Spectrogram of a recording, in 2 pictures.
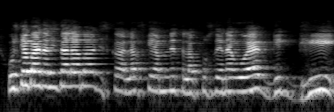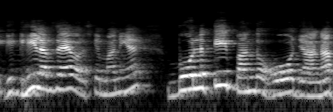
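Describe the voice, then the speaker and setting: A man with a Pakistani Urdu accent, teaching an exam-prep lesson and going slowly and deliberately through the answers, repeating words for his students. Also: high-pitched, sharp tone, echoey room.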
